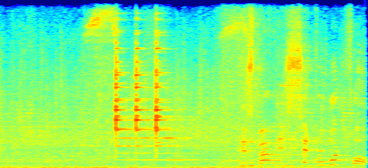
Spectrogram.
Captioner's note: bell rings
